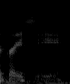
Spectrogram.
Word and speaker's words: Gracie: into, look up Roger Gracie or Rick and Gracie. Okay. Oh, and the R is pronounced as an H.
